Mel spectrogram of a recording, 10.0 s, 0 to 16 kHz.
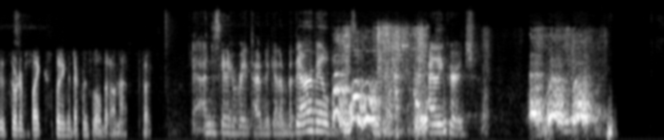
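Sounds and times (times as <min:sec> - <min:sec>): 
speech: 0:00.0 - 0:09.2
loud dog barking and snarling: 0:05.0 - 0:06.5, 0:07.9 - 0:09.1.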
